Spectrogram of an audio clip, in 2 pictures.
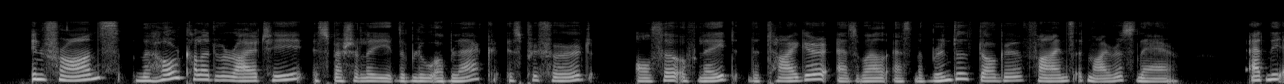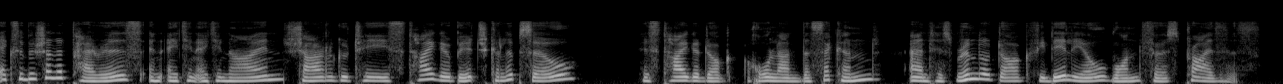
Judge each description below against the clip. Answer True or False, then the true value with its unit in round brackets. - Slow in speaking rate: True (120 wpm)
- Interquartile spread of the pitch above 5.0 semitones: False (4.4 semitones)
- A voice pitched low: False (170 Hz)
